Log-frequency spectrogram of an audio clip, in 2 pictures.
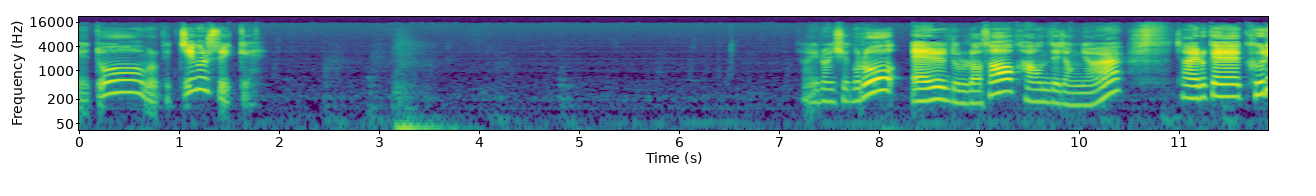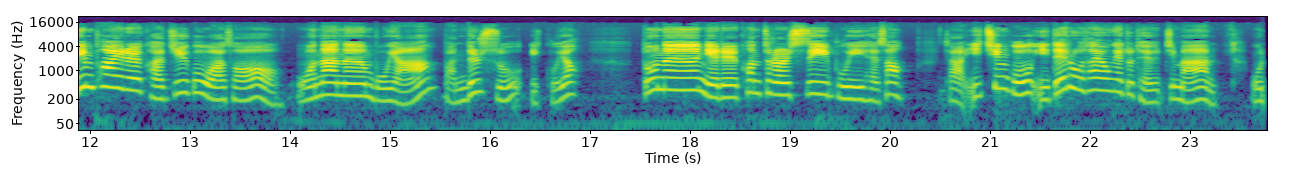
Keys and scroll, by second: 8.4 BackSpace, 19.1 super+c, 19.4 super+v.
